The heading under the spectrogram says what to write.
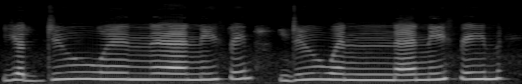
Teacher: We sometimes drop the a and we're going to push those two together because there's two n sounds by side. · We link together doing because we're going to drop the g. It ends with the sound n the n sound.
